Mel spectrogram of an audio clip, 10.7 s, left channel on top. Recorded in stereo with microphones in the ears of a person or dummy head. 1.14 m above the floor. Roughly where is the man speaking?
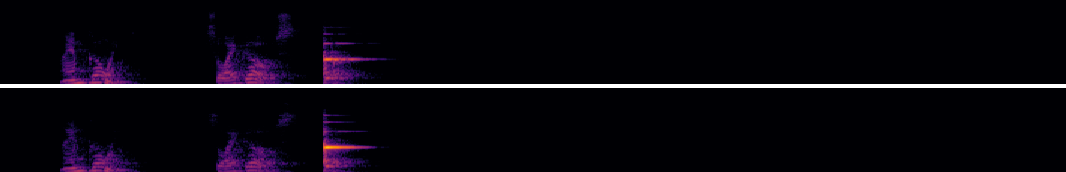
Centre.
